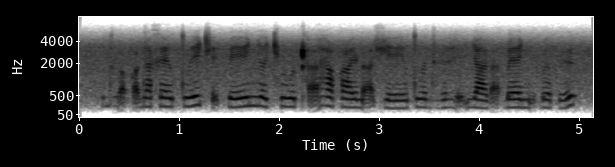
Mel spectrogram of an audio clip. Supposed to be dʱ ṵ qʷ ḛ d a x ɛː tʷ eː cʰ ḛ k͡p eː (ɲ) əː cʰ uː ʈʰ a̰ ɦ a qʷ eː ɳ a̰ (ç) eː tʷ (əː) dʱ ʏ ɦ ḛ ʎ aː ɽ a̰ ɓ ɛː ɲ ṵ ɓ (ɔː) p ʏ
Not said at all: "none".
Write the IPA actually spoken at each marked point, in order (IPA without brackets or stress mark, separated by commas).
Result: ɲ, ç, əː, əː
